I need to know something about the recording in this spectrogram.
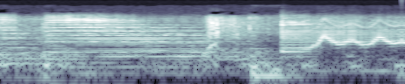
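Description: Orchestral cartoon score, and from about halfway through a springy "boing" sound effect, a pitch rapidly wobbling up and down, for a neck wound into a coil like a spring.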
